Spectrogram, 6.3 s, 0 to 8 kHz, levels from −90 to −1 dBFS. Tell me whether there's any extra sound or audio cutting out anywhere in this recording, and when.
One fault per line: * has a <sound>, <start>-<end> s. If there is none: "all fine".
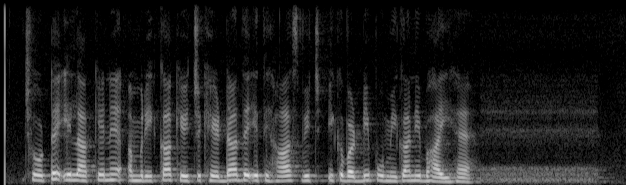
all fine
